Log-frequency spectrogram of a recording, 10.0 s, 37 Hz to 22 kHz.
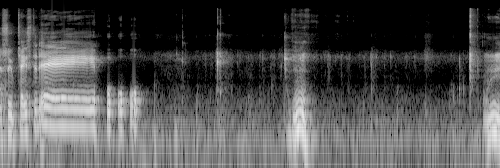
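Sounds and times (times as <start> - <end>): soft chewing and mouth clicks: 3.0 - 10.0
short vocal sounds: 5.7 - 6.4.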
